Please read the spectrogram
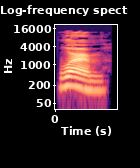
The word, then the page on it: worm: American English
